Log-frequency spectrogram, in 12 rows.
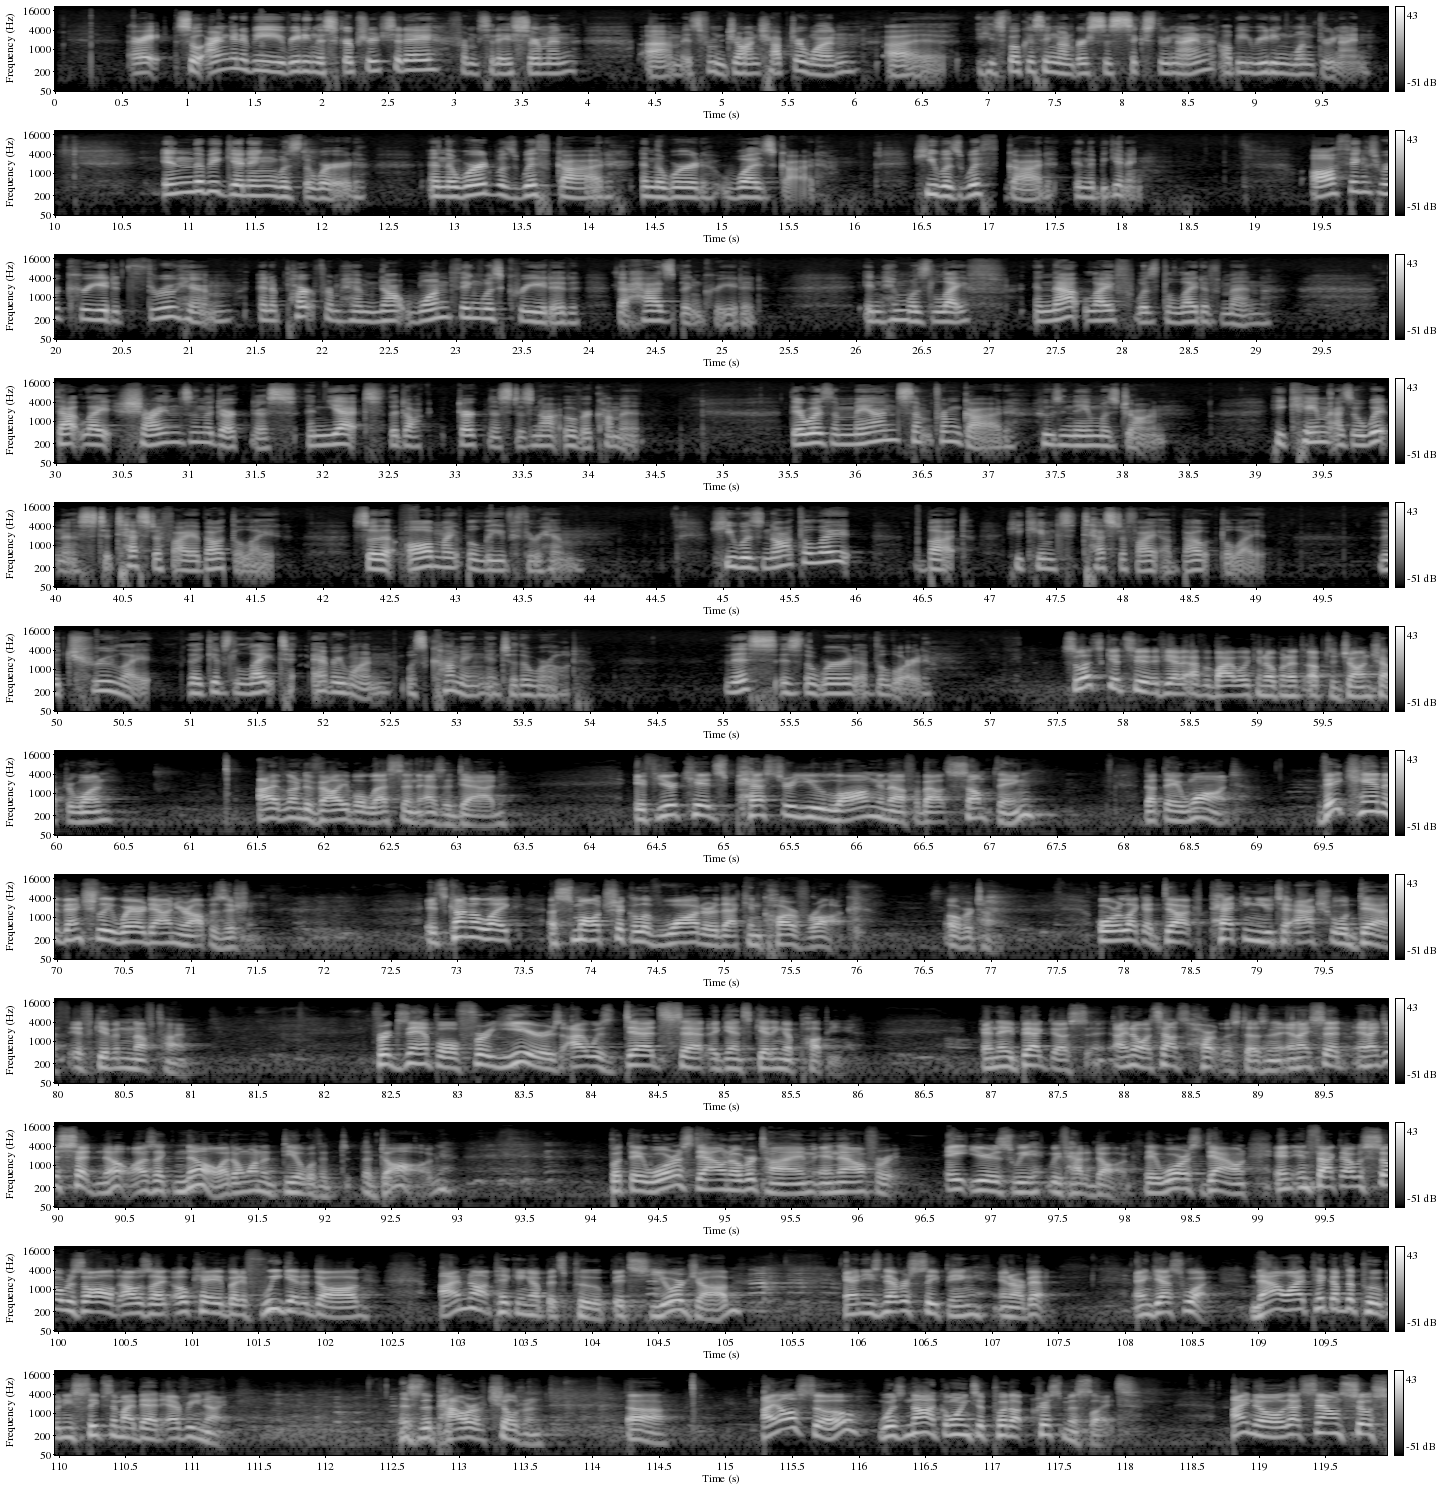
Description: This sermon was originally preached on Sunday, December 14, 2025.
